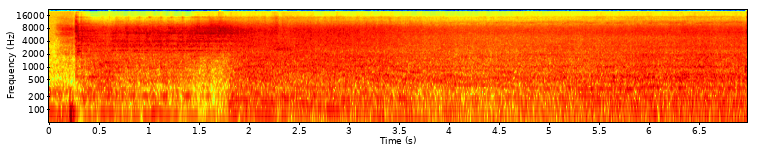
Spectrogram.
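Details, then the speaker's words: Old car with a newly replaced battery and a taped wire that had smoked, started to show how easily it fires: the starter barely turns before it catches, then settles into a steady, even run without stumbling; healthy start and idle. "I'll go ahead and start it up right now and just let you guys hear just how easy it starts up for how old of a car it is."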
